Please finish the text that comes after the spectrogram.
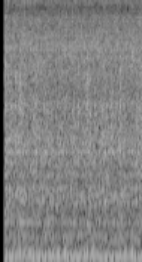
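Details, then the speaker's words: Chevrolet Corvair flat-six: loud idle with a low rattling rumble under the exhaust beat, a classic Corvair flywheel noise that mostly goes away when the clutch is pushed in. "And so you can hear the noise. Well, that's a classic Corvair flywheel noise, and I'm going to show you how you can tell that."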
